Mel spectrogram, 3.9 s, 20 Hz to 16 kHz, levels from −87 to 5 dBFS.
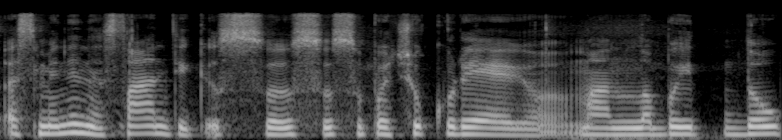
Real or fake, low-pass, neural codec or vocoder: real; 10.8 kHz; none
